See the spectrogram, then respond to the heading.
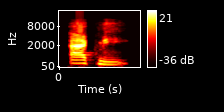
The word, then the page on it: acme: Indian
